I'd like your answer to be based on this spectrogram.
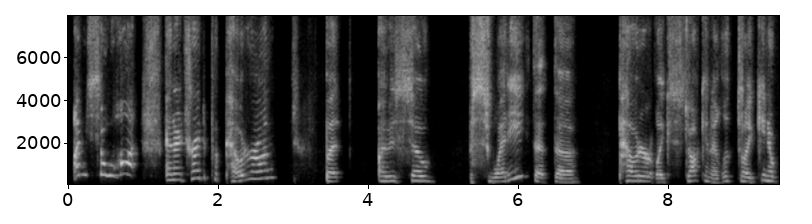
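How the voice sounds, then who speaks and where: A woman hosting a psychic tarot show in a campy, theatrical, self-mocking way, chatting comically and casually with a husky voice. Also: mid-range voice, low-quality recording. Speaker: psychic tarot reader and call-in show host. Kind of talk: casual, comic monologue to listeners.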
